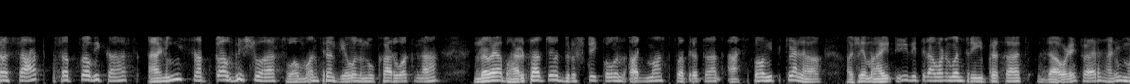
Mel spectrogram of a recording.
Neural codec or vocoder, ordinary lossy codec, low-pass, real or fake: codec, 24 kHz, 1.5 kbps, HILCodec; AAC, 32 kbps; 3.6 kHz; fake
